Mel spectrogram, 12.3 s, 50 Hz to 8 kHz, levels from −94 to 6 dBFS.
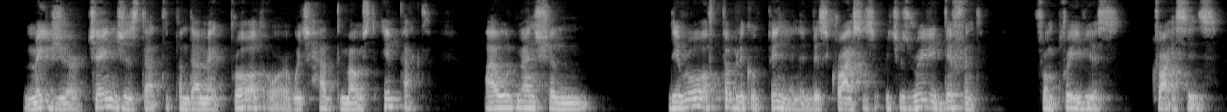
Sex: male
